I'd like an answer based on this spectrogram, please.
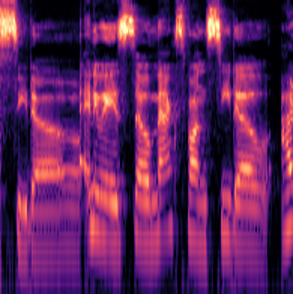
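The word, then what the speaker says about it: Sydow: No, we just looked up how to pronounce it and I was wrong. I guess it's Cedto.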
